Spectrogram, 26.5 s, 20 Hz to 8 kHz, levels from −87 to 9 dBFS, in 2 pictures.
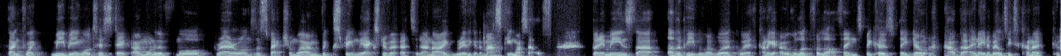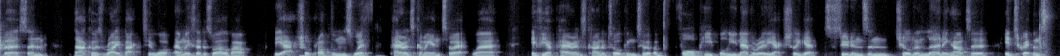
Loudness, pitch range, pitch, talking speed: -21 LUFS, 105-115 Hz, 110 Hz, 225 wpm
